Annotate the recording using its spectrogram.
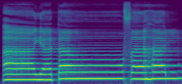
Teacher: Karena ada tanwin fathah menghadapi huruf fa. Cara bacanya tanwin disamarkan ke fa disertai dengungan. Dengung dan samarnya ya sama besar. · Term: ikhfa hakiki awsat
